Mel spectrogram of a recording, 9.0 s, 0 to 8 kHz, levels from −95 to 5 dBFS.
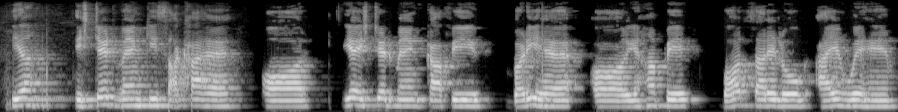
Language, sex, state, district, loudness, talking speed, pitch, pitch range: Hindi, male, Bihar, Supaul, -15 LUFS, 155 wpm, 170 Hz, 160-180 Hz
